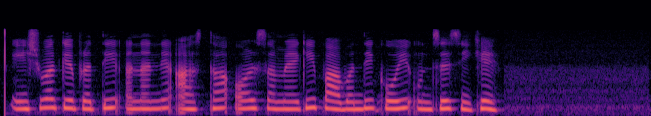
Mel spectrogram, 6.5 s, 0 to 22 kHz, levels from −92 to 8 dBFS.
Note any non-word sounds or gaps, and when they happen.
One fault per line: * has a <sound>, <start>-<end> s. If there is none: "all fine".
all fine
